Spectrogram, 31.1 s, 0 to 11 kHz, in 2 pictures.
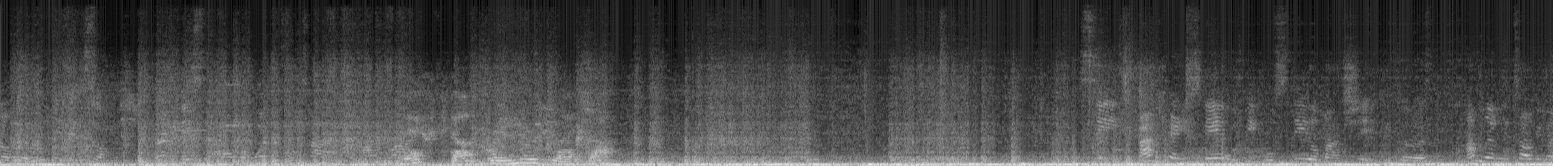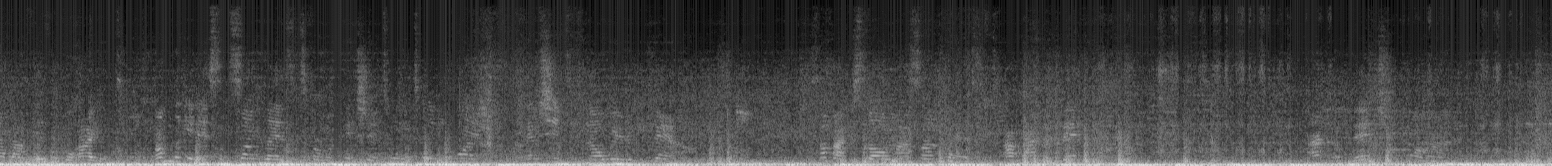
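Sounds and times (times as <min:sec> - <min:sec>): indistinct passenger voices: 0:00.0 - 0:31.0
train car rumbling: 0:00.0 - 0:31.0.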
